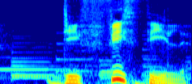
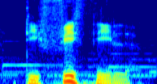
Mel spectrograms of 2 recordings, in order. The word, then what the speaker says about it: difícil: Difícil, with the accent or the stress on the middle syllable, on the middle I. Difícil. The letter C in Spanish, as you know, is softened by an E after it. It's also softened by the letter I, as we can see in the word difícil. However, in Latin American countries, the soft C is always pronounced as an S, so we get difícil instead of difícil in Spain.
